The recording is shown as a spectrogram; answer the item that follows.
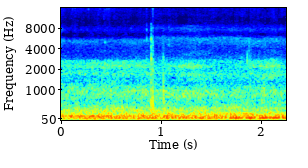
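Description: Steady low hum or rumble, with one faint click about a second in.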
